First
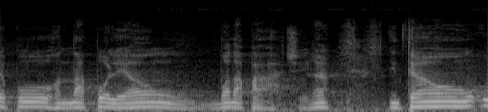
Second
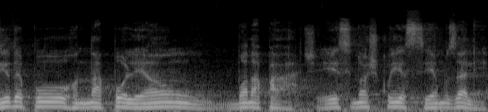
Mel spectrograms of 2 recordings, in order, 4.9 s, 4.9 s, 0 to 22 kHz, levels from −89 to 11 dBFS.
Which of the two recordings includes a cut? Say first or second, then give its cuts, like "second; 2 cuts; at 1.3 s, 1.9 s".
first; 1 cut; at 3.0 s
